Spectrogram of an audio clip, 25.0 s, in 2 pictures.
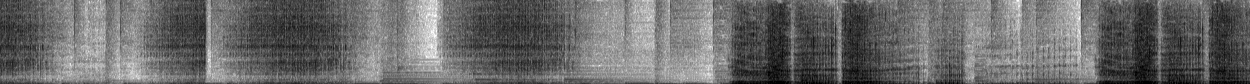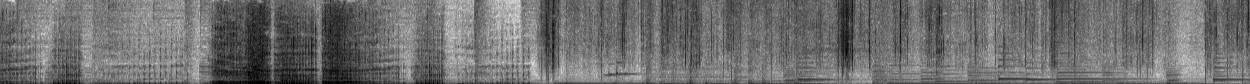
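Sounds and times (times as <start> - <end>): animal roaring: 0.0 - 0.6, 1.4 - 3.7, 4.5 - 5.7, 7.3 - 18.0
background music: 0.0 - 25.0.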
